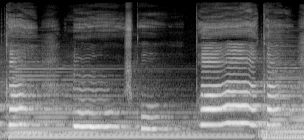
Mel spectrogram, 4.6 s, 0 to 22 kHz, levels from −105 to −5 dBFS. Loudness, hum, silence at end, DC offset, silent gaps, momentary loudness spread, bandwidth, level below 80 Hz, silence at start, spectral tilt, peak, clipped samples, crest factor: -19 LUFS; none; 0 s; under 0.1%; none; 12 LU; 14 kHz; -42 dBFS; 0 s; -6.5 dB/octave; -6 dBFS; under 0.1%; 14 dB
